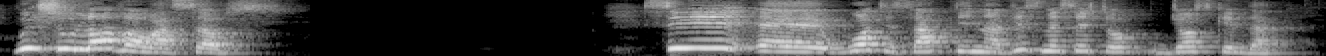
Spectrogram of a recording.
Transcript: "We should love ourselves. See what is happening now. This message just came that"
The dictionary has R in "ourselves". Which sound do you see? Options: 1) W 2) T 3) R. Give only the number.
1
